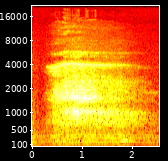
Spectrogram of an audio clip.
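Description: A single deep cleansing exhale during a beginners vinyasa yoga class, a soft, breathy rush of air that swells and fades over about two seconds, close and quiet with no talking.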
